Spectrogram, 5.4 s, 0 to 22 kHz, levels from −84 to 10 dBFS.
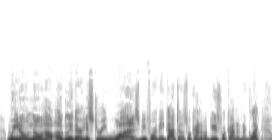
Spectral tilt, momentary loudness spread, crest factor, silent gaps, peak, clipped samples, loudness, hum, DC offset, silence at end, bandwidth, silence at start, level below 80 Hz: -8.5 dB/octave; 8 LU; 14 dB; none; -8 dBFS; under 0.1%; -22 LUFS; none; under 0.1%; 0 s; 9.2 kHz; 0.15 s; -54 dBFS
